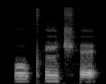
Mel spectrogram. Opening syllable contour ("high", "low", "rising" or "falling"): low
